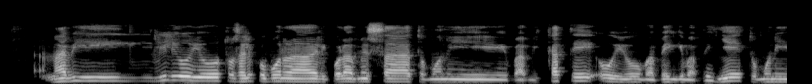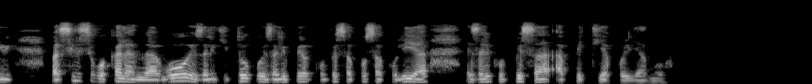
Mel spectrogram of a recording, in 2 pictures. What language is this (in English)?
Lingala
